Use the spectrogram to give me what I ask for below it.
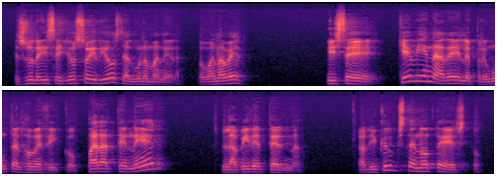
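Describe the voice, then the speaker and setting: A man's voice: on the high side, fairly bright tone. A male pastor preaching a sermon, asking the congregation questions and acting out quoted lines.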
